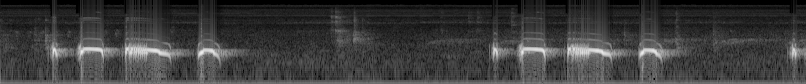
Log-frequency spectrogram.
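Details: Spotted dove decoy cooing hard in the hoarse 'đồng' voice style to lure wild birds: two clipped, emphatic coo phrases of four quick husky notes each, separated by a few seconds of quiet.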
